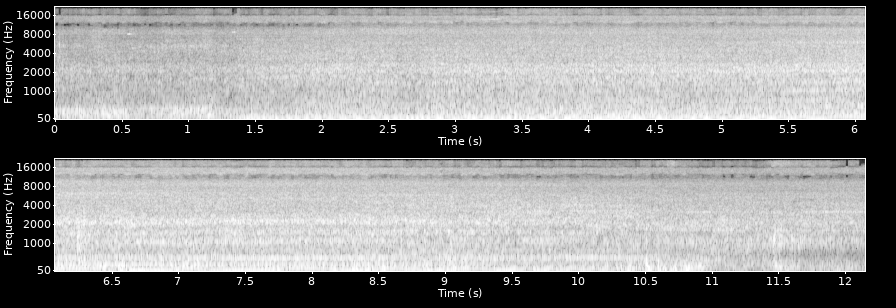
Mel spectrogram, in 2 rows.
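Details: 7 Series 7FKU40 8,000 lb diesel forklift after rebuild of a seized engine that sat about 2 years, being revved: steady diesel clatter with low even drone lifting smoothly as throttle opens, no misses; normal running.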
